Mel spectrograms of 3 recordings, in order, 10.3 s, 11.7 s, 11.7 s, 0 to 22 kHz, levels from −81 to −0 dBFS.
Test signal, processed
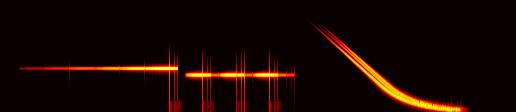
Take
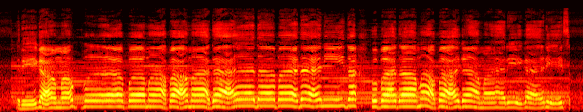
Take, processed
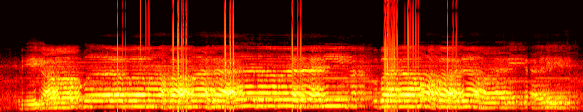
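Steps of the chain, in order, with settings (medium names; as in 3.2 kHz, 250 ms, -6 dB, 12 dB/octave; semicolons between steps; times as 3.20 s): low-pass 2.8 kHz 24 dB/octave; hum notches 60/120/180/240/300/360 Hz; slow attack 211 ms; integer overflow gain 8.5 dB; loudspeakers at several distances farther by 36 m -6 dB, 57 m -4 dB; trim +3.5 dB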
